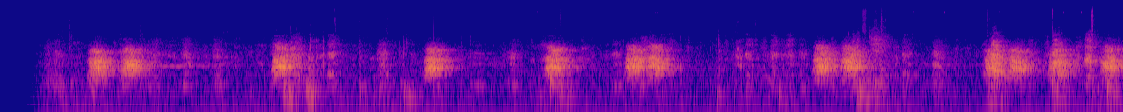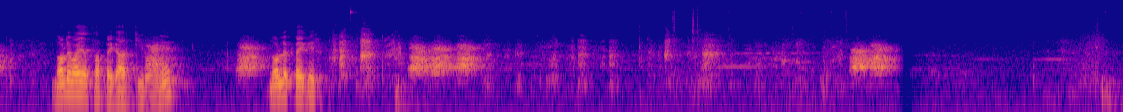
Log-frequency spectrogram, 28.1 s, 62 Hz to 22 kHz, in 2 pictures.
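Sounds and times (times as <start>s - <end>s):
dogs barking: 1.1s - 2.6s, 3.4s - 4.2s, 5.3s - 5.8s, 6.8s - 8.6s, 10.1s - 11.0s, 12.3s - 14.2s, 15.8s - 16.4s, 17.0s - 17.4s, 18.3s - 20.4s, 22.7s - 25.4s.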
